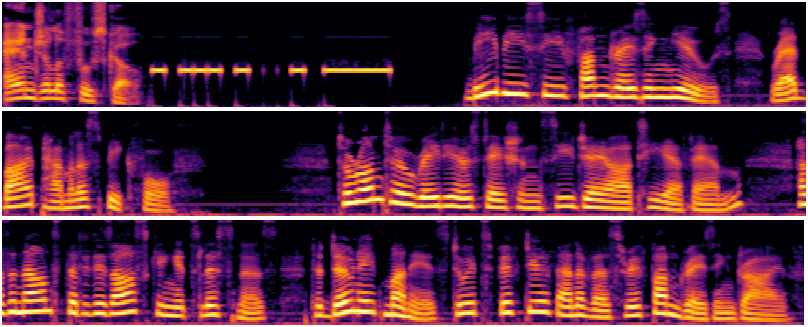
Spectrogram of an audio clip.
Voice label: animation female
